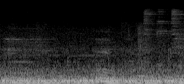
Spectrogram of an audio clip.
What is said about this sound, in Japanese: 今帰りでございますというのがうんと次の次になるとですねこの電車に乗らなくなるので電車からの録音というか放送というかこれはもう今回で最後ですよおそらく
